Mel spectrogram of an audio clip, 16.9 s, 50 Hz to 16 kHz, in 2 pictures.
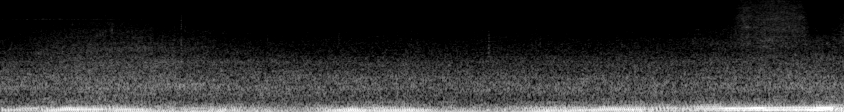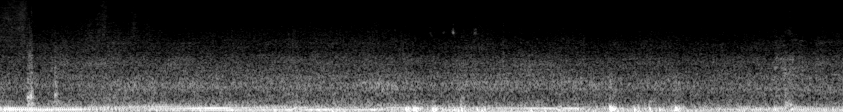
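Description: A 2019 Mini Clubman S with a JCW tuning kit is driven at low speed, a steady low engine and road rumble from inside the cabin with a few faint knocks and rustles.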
